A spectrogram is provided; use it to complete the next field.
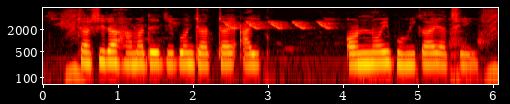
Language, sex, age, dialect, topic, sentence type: Bengali, female, 18-24, Rajbangshi, agriculture, statement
